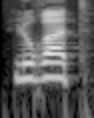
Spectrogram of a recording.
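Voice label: "lurat" nominative, Archi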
